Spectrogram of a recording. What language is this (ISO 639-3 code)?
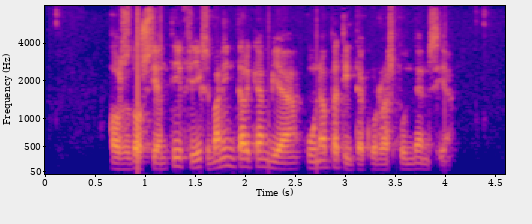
cat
